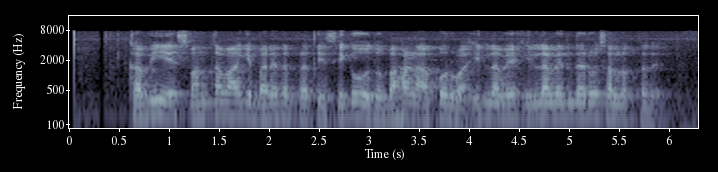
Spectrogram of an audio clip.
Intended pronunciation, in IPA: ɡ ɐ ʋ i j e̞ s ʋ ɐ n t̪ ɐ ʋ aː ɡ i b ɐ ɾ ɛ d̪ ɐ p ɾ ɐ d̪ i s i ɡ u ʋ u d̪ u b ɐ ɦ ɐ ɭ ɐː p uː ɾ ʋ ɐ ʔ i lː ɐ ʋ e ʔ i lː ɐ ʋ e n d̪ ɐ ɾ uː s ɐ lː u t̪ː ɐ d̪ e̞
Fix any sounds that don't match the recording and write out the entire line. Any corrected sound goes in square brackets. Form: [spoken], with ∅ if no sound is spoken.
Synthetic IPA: [k] ɐ ʋ i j e̞ s ʋ ɐ n t̪ ɐ ʋ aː ɡ i b ɐ ɾ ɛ d̪ ɐ p ɾ ɐ [t̪] i s i ɡ u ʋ u d̪ u b ɐ ɦ ɐ ɭ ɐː p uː ɾ ʋ ɐ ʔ i lː ɐ ʋ e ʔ i lː ɐ ʋ e n d̪ ɐ ɾ uː s ɐ lː u t̪ː ɐ d̪ e̞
